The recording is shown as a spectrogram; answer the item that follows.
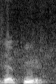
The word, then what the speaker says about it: Zabir: nikah sama Abdurrahman Bin Zabir di di hadis ini bukan bacanya bukan Zubair tapi Zabir Abdurrahman binabir tapi orang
